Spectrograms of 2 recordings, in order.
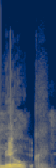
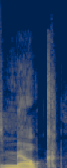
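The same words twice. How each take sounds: First: The vowel is a short i sound. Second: The vowel is a short e sound. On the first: "Instead of saying milk" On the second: "he says milk with an E"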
